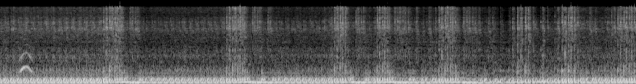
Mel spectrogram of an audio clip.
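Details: Salvaged 2000 Harley-Davidson Fat Boy V-twin, after flood restoration from 5 days submerged in Hurricane Ian floodwater: deep lumpy burble swelling cleanly on throttle blips, no knocks or rattles; finally running and fixed, healthy.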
